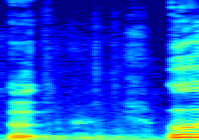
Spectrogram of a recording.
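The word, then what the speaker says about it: う: have how to pronounce u is pronounced like in other words it sounds just like uh in Uno the card game or the number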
